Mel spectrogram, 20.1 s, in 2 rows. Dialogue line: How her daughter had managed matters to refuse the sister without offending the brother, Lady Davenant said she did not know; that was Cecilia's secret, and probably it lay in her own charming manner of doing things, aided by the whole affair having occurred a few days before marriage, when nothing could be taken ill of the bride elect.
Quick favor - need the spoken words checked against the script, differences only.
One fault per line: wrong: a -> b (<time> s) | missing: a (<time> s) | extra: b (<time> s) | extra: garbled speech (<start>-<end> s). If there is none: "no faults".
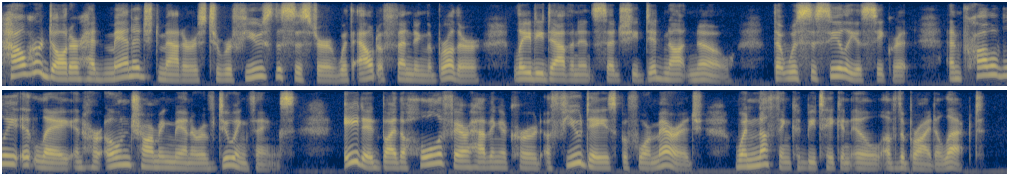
no faults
